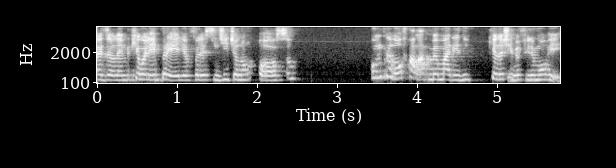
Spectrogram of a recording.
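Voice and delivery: voice at the edge of crying, held in. A mother recounts the moment she looked at her son, holding back tears. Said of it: "eu não vou conseguir não chorar".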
